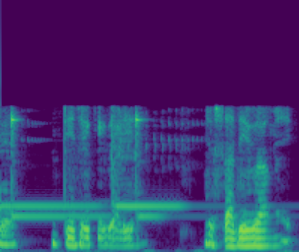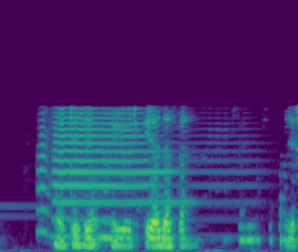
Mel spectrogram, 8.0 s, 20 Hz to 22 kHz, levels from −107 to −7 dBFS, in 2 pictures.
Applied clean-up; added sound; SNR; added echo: classical method log-MMSE.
